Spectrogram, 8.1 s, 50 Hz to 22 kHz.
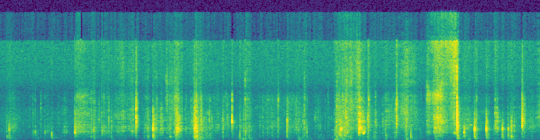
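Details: LG WT1501CW direct-drive washer, under two years old: short, irregular chirping squeaks as the drum, loaded with clothes, is turned by hand with the machine off; weight seems to worsen the squeak; drum squeak, source undetermined.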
